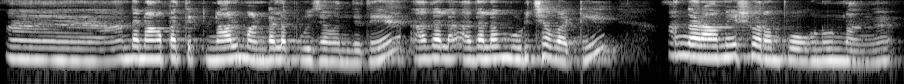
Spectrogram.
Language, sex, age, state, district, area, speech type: Tamil, female, 45-60, Tamil Nadu, Salem, rural, spontaneous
